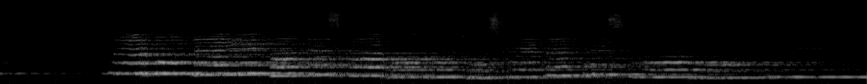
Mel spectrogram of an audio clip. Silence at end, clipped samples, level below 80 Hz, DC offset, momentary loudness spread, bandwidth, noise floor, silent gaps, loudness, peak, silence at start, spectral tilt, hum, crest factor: 0 s; under 0.1%; -82 dBFS; under 0.1%; 12 LU; 13 kHz; -73 dBFS; none; -41 LUFS; -24 dBFS; 0 s; -3 dB/octave; none; 18 dB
